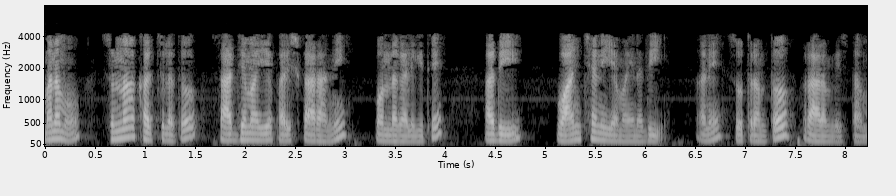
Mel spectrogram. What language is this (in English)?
Telugu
